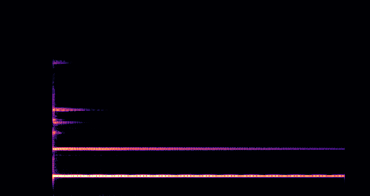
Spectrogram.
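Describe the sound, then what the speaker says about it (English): A single sustained chime, a pure bell-like tone with one overtone, rings out clearly after a brief struck onset and holds steady for about three seconds before cutting off, alone in silence, in an eerie horror setting. "The chime grew louder,"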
